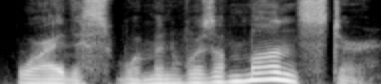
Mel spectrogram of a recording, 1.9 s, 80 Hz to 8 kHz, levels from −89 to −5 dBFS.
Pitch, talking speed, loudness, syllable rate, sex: 120 Hz, 190 wpm, -18 LUFS, 4.6 syllables/s, male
